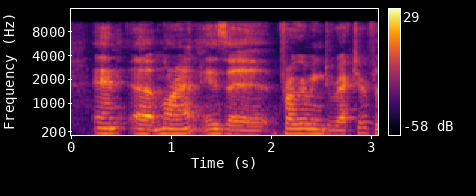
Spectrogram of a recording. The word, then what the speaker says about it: Maurin: It's Maurin. How do you say that? Maurin.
